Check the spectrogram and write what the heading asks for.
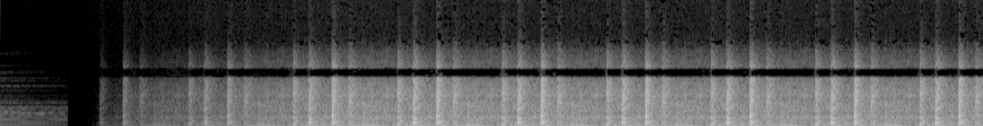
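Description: Train running on rails: the wheels clatter over the rail joints in a dense, uneven stream of clicks over a low rumble. It fades in about a second in and builds over the next two seconds.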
